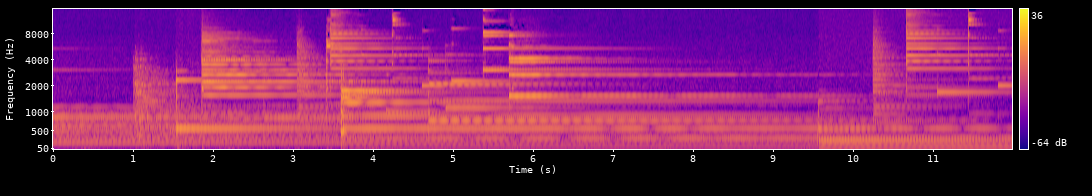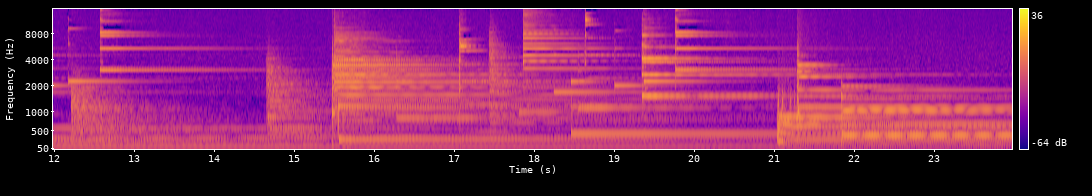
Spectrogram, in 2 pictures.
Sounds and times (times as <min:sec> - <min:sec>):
Tubular bells: 0:00.0 - 0:23.9.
